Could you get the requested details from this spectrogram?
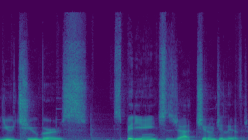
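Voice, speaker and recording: Music plays in the background. A man speaks with a strong Paraná accent. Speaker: book YouTuber. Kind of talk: literary lecture video. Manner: hesitant, many fillers; formal.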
